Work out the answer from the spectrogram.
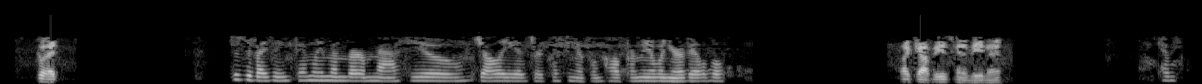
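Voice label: Sheriff Dispatch, scanner audio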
